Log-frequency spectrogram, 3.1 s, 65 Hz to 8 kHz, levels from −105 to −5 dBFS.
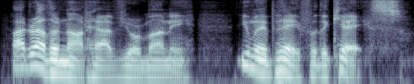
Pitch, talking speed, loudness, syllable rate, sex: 105 Hz, 230 wpm, -19 LUFS, 5.5 syllables/s, male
